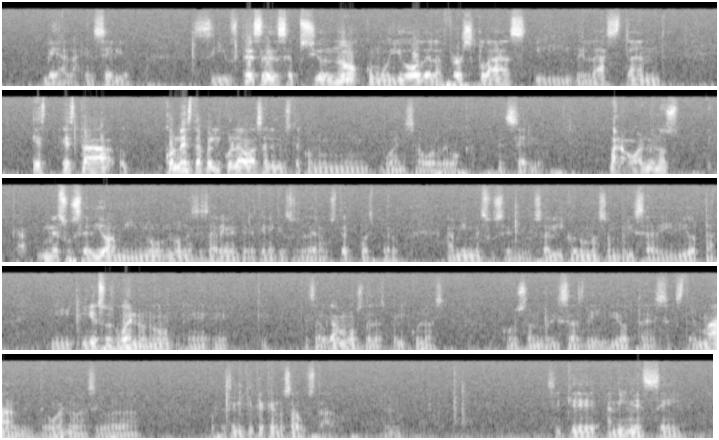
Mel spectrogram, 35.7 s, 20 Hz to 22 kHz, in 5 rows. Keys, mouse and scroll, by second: 1.2 click, 2.4 ctrl+r, 3.0 ctrl+click, 5.1 click, 5.6-7.9 middle drag, 7.9 Tab, 9.1-10.4 middle drag, 11.0-11.6 middle drag, 11.6 scroll up 1, 11.8-14.8 middle drag, 16.6 middle click, 17.6 middle click, 17.9 scroll down 1, 18.5 click, 19.2 scroll up 2, 19.9 Tab, 19.9-20.4 middle drag, 20.4 scroll up 2, 21.2 click, 21.9-22.3 scroll up 3, 22.4-23.3 shift+middle drag, 23.4-23.7 shift+scroll up 3, 24.5 right click, 24.7 middle click, 26.3-27.0 middle drag, 27.0 scroll down 1, 27.5-28.3 middle drag, 29.2-30.9 drag, 31.0 ctrl+z, 33.2 o, 34.1 click, 34.7-35.4 scroll up 4, 35.6-35.7 scroll up 2.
